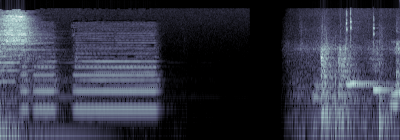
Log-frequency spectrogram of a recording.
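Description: A two-note chime, doorbell-like, a short note and then a longer held one, closing the show's cartoon intro jingle and stopping about a second and a half in. After about a second of silence, the sound of a busy room with voices comes in near the end.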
